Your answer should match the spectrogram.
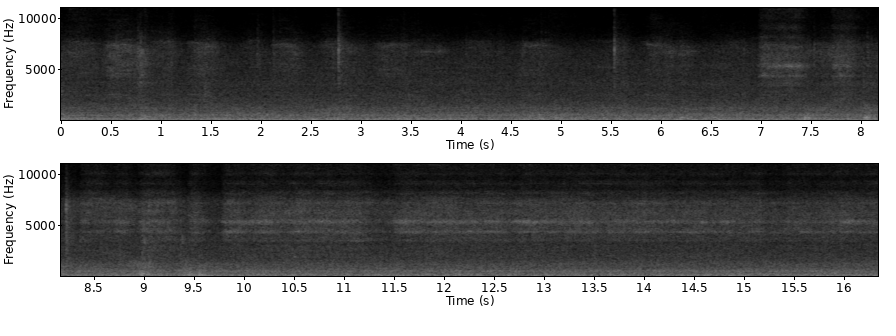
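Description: Interior running noise of a Sydney Trains H set (OSCAR) double-deck electric train: steady rumble and rattle of the carriage on the rails. About halfway through, a continuous high squeal joins in and holds on.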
